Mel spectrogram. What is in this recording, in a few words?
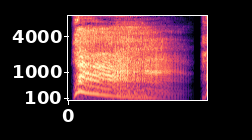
voice portugues brasileiro brazilian portuguese; jarvan; league of legends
